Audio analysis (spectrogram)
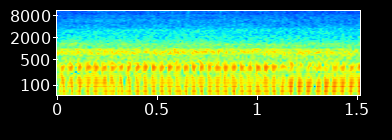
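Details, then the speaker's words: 2020 Royal Enfield Himalayan single-cylinder riding off-road fire roads, mic inside helmet: steady thumping with a light regular tick on each beat; engine ticking, rider unsure if normal, source not pinned down. "I'm trying to listen to that ticking sound."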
